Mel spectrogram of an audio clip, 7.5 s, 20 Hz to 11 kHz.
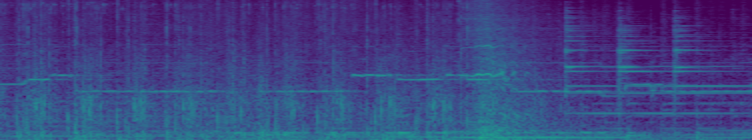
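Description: A horse gallops in a Witcher 3 race, with rapid hoofbeats and a loud neigh under game music and a bell-like chime, close and continuous throughout.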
